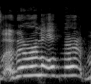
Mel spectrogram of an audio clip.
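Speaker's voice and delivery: normal talking voice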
